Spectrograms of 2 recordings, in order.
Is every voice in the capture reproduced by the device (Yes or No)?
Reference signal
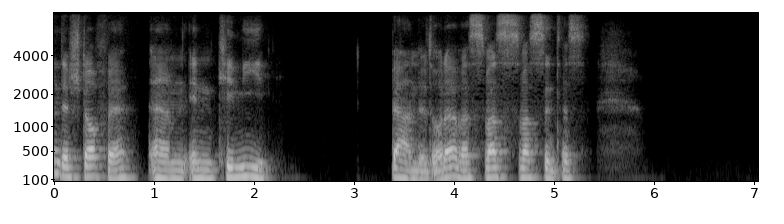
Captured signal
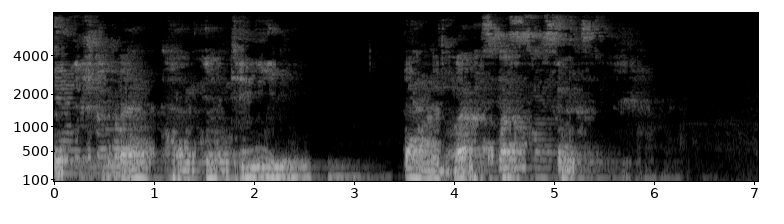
Yes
